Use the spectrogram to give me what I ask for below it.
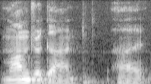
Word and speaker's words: Mondragon: yeah well let me correct you about mondragon that which is by the way how it's pronounced mondragon has multiple parts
